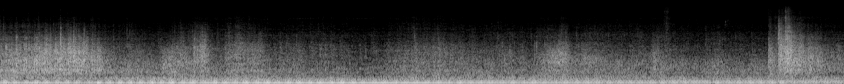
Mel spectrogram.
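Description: Nissan 240SX's four-cylinder engine idling steadily with an even, rapid pulse. A few brief bursts of hiss, like wind on the microphone, come and go over it.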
